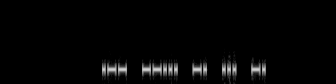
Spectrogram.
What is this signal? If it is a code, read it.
Morse code, heard as a keyed tone, about 44 wpm, spaced as for 32 wpm, 690 Hz. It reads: W7NSN
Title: USA Call Signs - 5 Characters - 2x Character Spacing - 45wpm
